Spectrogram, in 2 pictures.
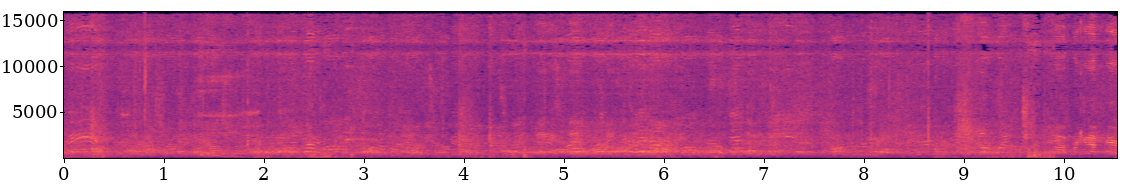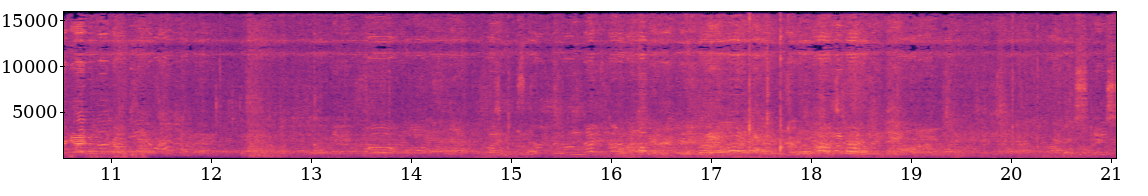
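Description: A crowd of young players chatters and shouts outdoors.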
